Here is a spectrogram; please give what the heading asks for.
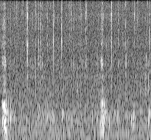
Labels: {"label": "ambient", "recorder": "HydroMoth"}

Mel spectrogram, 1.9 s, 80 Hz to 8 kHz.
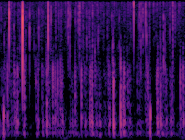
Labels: {"label": "biophony, sea urchins (Echinidae)", "recorder": "SoundTrap 600 or HydroMoth"}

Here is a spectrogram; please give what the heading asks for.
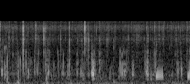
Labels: {"label": "biophony, sea urchins (Echinidae)", "recorder": "SoundTrap 600 or HydroMoth"}
{"label": "biophony, stridulation", "recorder": "SoundTrap 600 or HydroMoth"}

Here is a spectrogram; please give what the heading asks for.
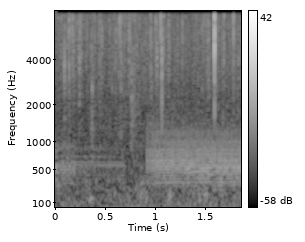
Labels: {"label": "biophony, croak", "recorder": "SoundTrap 500"}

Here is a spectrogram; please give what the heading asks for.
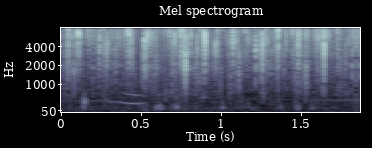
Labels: {"label": "biophony, cascading saw", "recorder": "SoundTrap 600 or HydroMoth"}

